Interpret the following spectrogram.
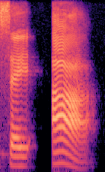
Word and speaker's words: saya: is me i uh it's two-syllable just say saya can you guys say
